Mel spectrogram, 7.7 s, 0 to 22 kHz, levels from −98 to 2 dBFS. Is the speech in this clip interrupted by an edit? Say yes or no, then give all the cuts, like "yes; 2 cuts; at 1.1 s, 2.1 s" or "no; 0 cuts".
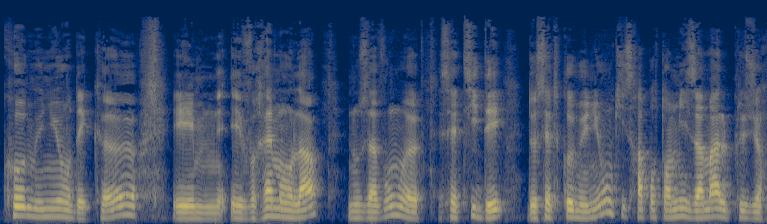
no; 0 cuts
